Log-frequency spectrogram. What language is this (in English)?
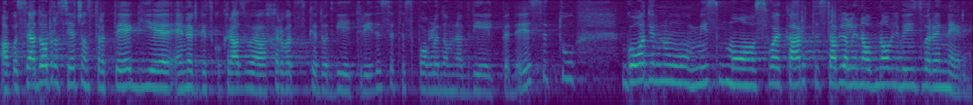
Croatian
